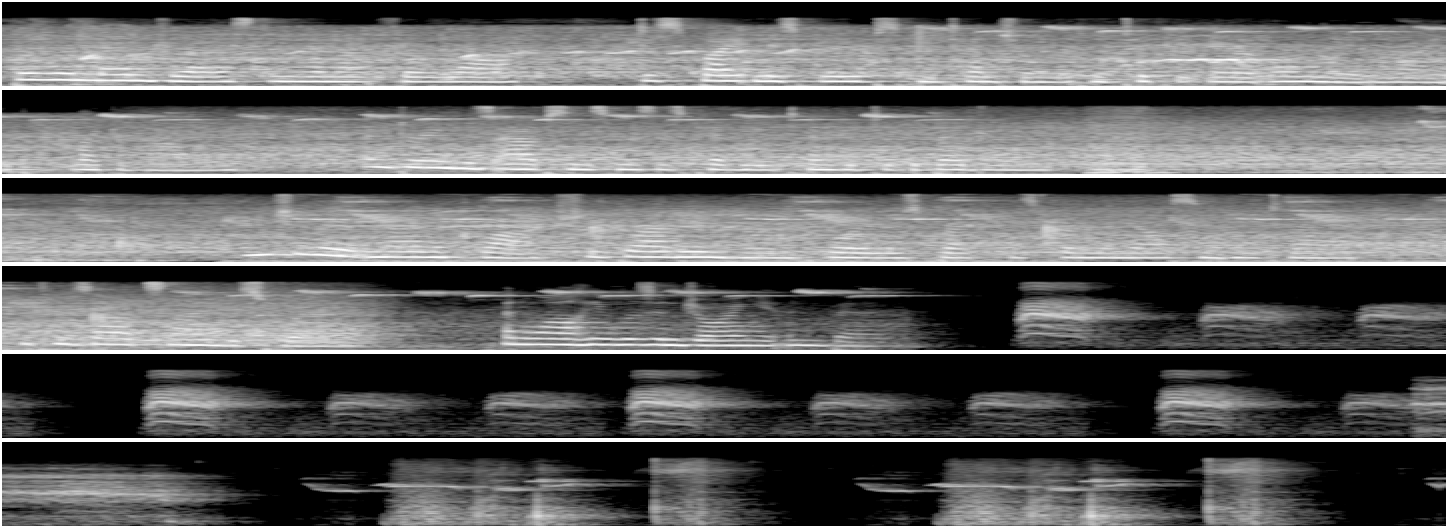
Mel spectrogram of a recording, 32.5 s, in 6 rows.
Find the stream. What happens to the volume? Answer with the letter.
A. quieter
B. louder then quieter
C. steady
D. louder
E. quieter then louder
C.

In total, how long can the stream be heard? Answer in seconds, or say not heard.
18 s.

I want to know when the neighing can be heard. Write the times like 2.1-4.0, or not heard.
4.0-4.8, 12.1-14.1, 26.9-27.9.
